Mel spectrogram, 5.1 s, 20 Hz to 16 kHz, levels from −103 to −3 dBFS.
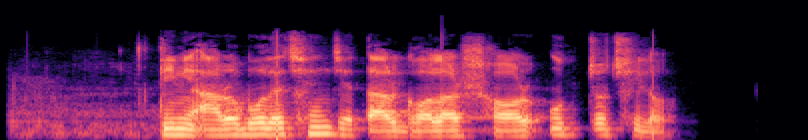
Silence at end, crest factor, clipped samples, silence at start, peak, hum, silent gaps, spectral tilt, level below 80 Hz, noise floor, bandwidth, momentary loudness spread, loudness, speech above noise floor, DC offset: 0.9 s; 16 dB; under 0.1%; 1 s; 0 dBFS; none; none; -7 dB/octave; -46 dBFS; -43 dBFS; 7.2 kHz; 11 LU; -15 LUFS; 29 dB; under 0.1%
